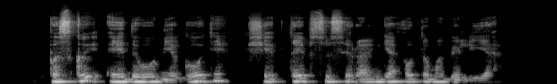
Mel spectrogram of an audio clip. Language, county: Lithuanian, Kaunas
